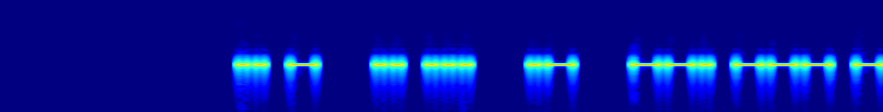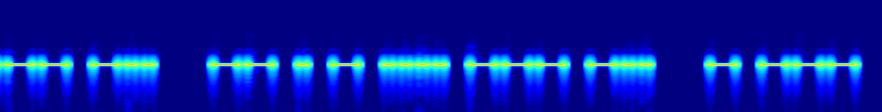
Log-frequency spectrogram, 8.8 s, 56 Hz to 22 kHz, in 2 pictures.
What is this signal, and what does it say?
Morse code, heard as a keyed tone, about 28 wpm, 700 Hz. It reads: IT IS A GOOD METHOD TO
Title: Sentences from Top 1000 Words - Review Part 3 - 28wpm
